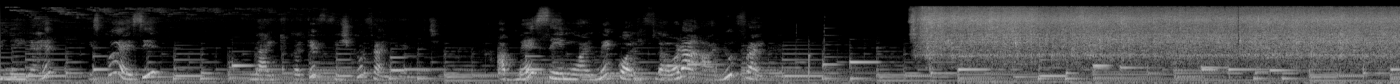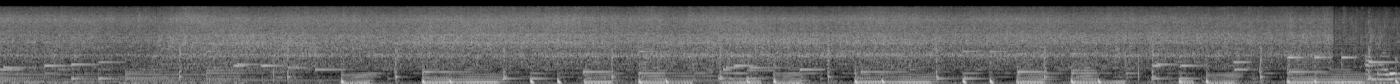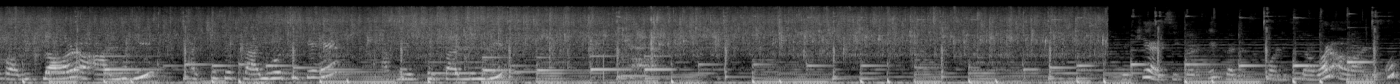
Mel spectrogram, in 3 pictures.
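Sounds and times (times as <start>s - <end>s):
vegetables sizzling in hot oil: 9.1s - 39.1s.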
